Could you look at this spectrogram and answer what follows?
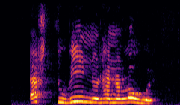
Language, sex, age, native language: Icelandic, male, 10, Icelandic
